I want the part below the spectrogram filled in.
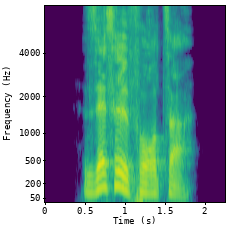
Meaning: pencil pusher
- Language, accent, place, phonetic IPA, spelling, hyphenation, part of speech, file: German, Germany, Berlin, [ˈzɛsl̩ˌfʊʁt͡sɐ], Sesselfurzer, Ses‧sel‧fur‧zer, noun, De-Sesselfurzer.ogg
